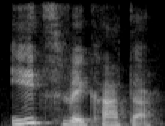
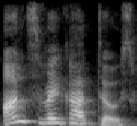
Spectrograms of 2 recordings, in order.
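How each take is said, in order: First: It starts with 'its' and ends in '-ta'. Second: It starts with 'an' and ends in '-tos'. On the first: This is the actual pronunciation. The speaker calls it right. "it's actually pronounced itsvekata" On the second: This is how it was remembered from childhood. The speaker calls it wrong. "I remember it as ansvegatos"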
